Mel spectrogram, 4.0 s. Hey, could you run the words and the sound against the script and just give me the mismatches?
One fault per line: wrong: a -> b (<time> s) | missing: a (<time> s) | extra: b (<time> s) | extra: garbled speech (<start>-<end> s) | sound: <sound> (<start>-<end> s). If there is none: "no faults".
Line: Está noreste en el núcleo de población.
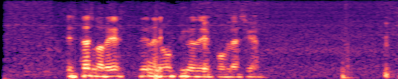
sound: thud (3.4-3.6 s)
